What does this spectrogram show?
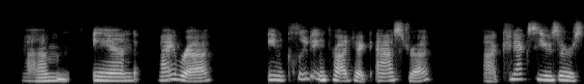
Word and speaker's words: Aira: Next up is the IRA platform. That's spelled AIRA. And IRA, including Project Astra, connects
